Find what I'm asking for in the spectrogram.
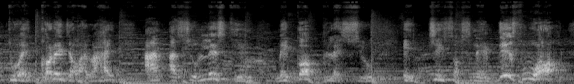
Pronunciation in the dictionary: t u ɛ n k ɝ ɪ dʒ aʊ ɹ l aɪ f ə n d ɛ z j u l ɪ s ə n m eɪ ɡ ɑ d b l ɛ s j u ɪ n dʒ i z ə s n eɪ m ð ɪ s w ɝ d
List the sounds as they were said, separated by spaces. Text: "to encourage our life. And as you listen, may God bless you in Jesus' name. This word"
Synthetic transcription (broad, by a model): t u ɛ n k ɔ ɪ dʒ aʊ w l aɪ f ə n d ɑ s j u l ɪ s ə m m eɪ ɡ ɑ d b l ɛ s j u ɪ n dʒ i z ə s n eɪ m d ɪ s w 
